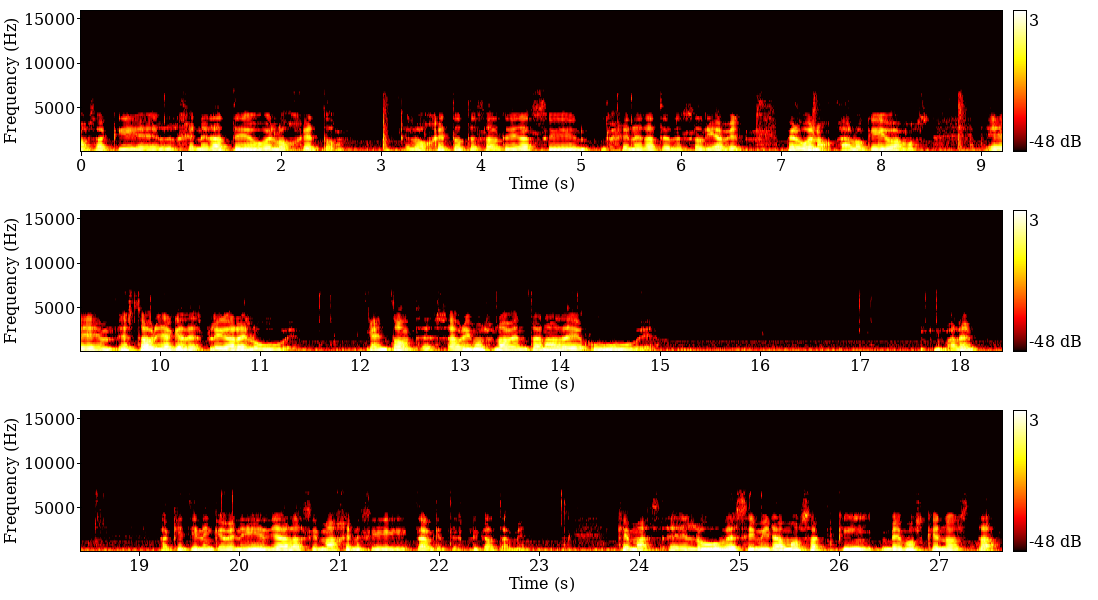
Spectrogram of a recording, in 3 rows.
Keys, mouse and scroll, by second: 9.8-11.8 drag, 13.5 click, 17.1 click, 19.9-25.3 drag.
